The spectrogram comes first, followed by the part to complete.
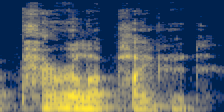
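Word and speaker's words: parallelepiped: Now what we're going to do is find the volume of a parallel pipet. Okay, that's how we pronounce this word.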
